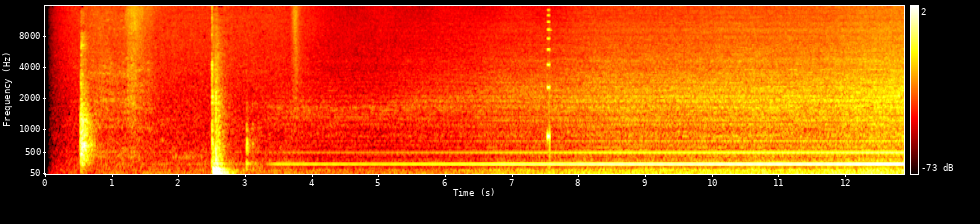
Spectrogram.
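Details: Korg Volca Sample through the main out of a Tascam Model 12 mixer, noise absent when recording that channel: a few thumps, then a steady low-mid tone under rising hiss; digital noise on audio output.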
